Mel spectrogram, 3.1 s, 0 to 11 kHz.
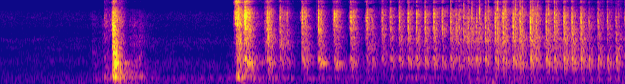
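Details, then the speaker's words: Mercedes G-Wagon W463 sunroof: after clicks the roof motor runs with fast, uneven metallic clatter, like a motor missing a gear; sunroof drive cable rattle, fixable without tools. "kind of sounds like aliens in the roof sounds like a motor might be missing a gear or something"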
